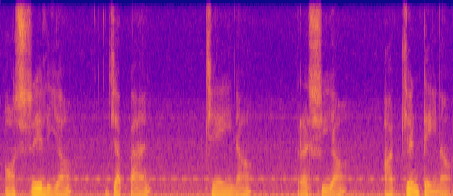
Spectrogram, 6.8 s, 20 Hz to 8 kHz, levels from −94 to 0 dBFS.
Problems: constant background noise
